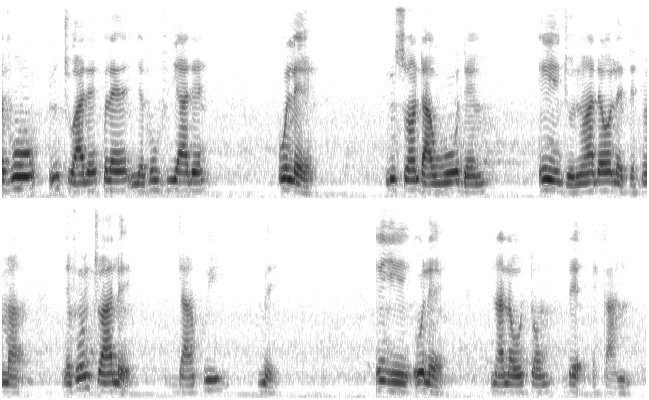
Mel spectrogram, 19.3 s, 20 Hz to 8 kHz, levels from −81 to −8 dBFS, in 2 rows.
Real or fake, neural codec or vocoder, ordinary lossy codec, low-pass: fake; codec, 44.1 kHz, 7.8 kbps, Pupu-Codec; Opus, 64 kbps; 7.2 kHz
